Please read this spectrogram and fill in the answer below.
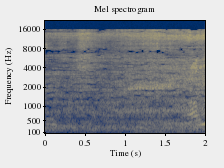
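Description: Roadside traffic noise, a low steady rumble of passing vehicles, with faint voices and a short "aa" near the end.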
